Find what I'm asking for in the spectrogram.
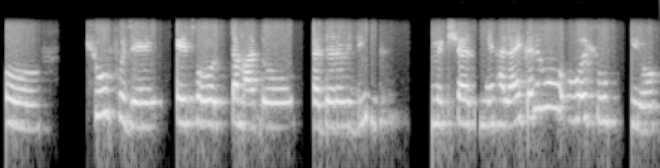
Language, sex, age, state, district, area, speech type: Sindhi, female, 18-30, Maharashtra, Mumbai Suburban, urban, conversation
